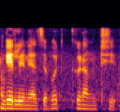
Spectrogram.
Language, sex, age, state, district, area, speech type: Bodo, male, 18-30, Assam, Chirang, rural, spontaneous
